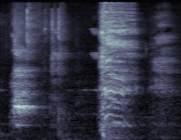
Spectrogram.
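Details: Domestic dog called Sam, coaxed into a bath at home: two sharp, ringing yelping barks about a second apart in a small indoor room, then a fainter third sound.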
